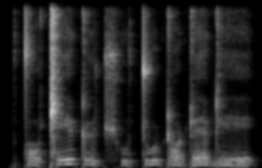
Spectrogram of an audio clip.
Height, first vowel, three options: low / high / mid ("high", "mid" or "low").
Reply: mid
